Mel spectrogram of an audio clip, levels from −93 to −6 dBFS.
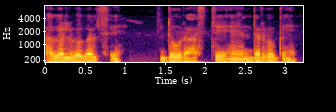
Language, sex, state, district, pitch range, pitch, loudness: Hindi, male, Uttar Pradesh, Lucknow, 80-95 Hz, 85 Hz, -16 LUFS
